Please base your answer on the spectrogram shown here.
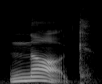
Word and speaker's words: knock: silence so here the word we have is knock knock say after me knock so here we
